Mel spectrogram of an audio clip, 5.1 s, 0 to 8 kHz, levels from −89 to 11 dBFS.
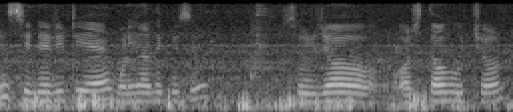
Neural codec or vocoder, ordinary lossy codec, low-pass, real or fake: none; none; 7.2 kHz; real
